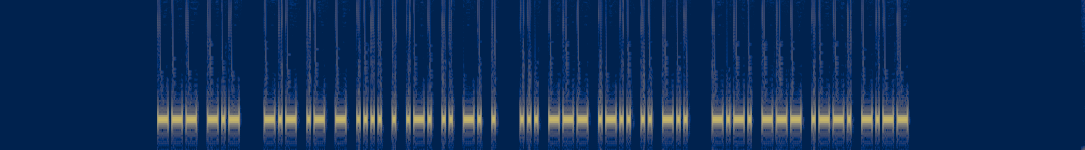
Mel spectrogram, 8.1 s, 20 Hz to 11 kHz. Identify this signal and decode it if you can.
Morse code, heard as a keyed tone, about 42 wpm, 700 Hz. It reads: OK KATHERINE SOLID COPY
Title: Practice QSO - Exchange 3 - More Info - 45wpm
